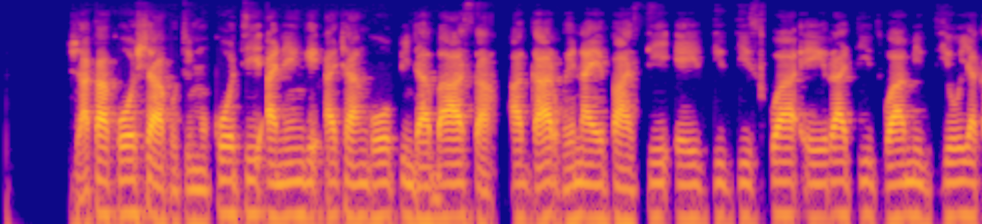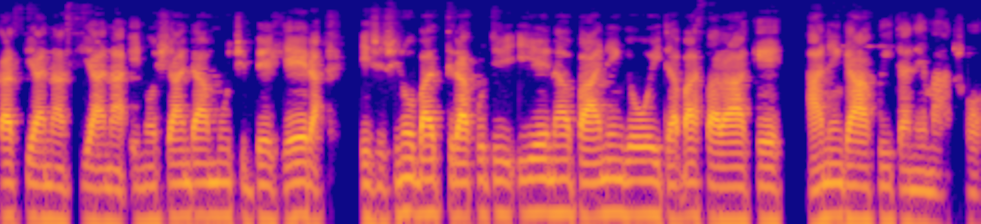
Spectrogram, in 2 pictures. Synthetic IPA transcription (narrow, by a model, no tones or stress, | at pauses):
ʐa̰kako̞ʃakutimuko̞tiʔane̞ŋɡe̞ʔat͡ʃaŋɡo̞pindaɓasa̰aɡʱarwe̞naepasiʔe̞id͡zid͡ziswaʔeiratid͡zwamid͡zijo̞jakasijanasijanaʔino̞ʃandamut͡ʃibʱe̞ɮe̞ːɾa | iʐiʐino̞ɓat͡siɾakutiʔije̞napaːne̞ŋɡe̞o̞itaɓasaɾake̞ | ɦa̰ne̞ŋɡeakuitane̞maːt͡ʂoa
